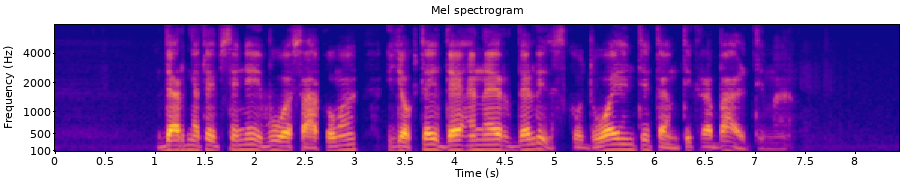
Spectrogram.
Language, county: Lithuanian, Kaunas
